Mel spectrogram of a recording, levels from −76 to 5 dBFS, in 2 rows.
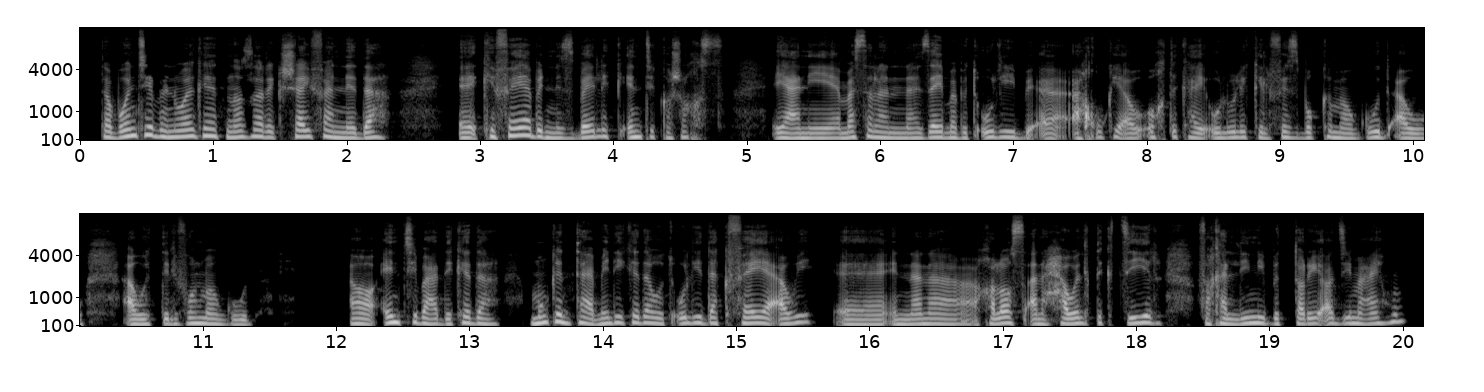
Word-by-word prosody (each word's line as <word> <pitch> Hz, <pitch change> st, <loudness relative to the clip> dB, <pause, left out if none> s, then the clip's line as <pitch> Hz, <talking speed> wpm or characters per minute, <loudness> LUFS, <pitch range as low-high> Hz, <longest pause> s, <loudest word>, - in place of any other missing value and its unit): طب 180 Hz, -1 st, 0 dB
وأنتِ 230 Hz, +5 st, +4 dB
من 195 Hz, -6 st, +3 dB
وجهة 215 Hz, +2 st, +3 dB
نظرِك 185 Hz, -1 st, 0 dB
شايفة 200 Hz, 0 st, +1 dB
إن 165 Hz, -2 st, +2 dB
ده 170 Hz, +2 st, 0 dB, 0.5 s
آآ، 165 Hz, 0 st, +3 dB
كفاية 230 Hz, +6 st, +2 dB
بالنسبة 170 Hz, -4 st, +1 dB
لِك 195 Hz, -4 st, -4 dB
أنتِ 190 Hz, +1 st, +1 dB
كشخص، 175 Hz, +1 st, -7 dB, 0.4 s
يعني 155 Hz, -1 st, +2 dB
مثلًا 165 Hz, -2 st, 0 dB
زي 180 Hz, +3 st, +3 dB
ما 170 Hz, -, 0 dB
بتقولي 180 Hz, +3 st, -2 dB
ب 150 Hz, -, -9 dB
أخوكِ 175 Hz, +4 st, -2 dB
أو 160 Hz, -2 st, -2 dB
أختِك 180 Hz, +1 st, -6 dB
هيقولوا 160 Hz, +1 st, -1 dB
لِك 175 Hz, -1 st, -3 dB
الFacebook 165 Hz, +2 st, -5 dB
موجود 165 Hz, +1 st, -1 dB
أو 150 Hz, -2 st, 0 dB, 0.3 s
أو 150 Hz, -, +5 dB
التليفون 160 Hz, +3 st, 0 dB
موجود. 145 Hz, -3 st, -1 dB, 0.8 s
آه، 165 Hz, -2 st, +3 dB
أنتِ 210 Hz, +1 st, +4 dB
بعد 160 Hz, -5 st, 0 dB
كده 165 Hz, -1 st, -1 dB, 0.2 s
ممكن 195 Hz, +2 st, +4 dB
تعملي 175 Hz, +1 st, +1 dB
كده 190 Hz, 0 st, 0 dB
وتقولي 175 Hz, +3 st, -1 dB
ده 185 Hz, -1 st, -1 dB
كفاية 185 Hz, 0 st, +1 dB
أوي، 205 Hz, +7 st, 0 dB
آآ، 150 Hz, 0 st, -1 dB
إن 150 Hz, 0 st, +1 dB
أنا 160 Hz, -1 st, 0 dB
خلاص 180 Hz, +2 st, +1 dB
أنا 155 Hz, -, +2 dB
حاولت 175 Hz, +4 st, +1 dB
كتير 180 Hz, +1 st, 0 dB, 0.3 s
فخلّيني 170 Hz, +2 st, +2 dB
بالطريقة 165 Hz, 0 st, -1 dB
دي 175 Hz, +1 st, -2 dB
معاهم؟ 180 Hz, +7 st, -1 dB
175 Hz, 160 wpm, -22 LUFS, 160-185 Hz, 0.8 s, أو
